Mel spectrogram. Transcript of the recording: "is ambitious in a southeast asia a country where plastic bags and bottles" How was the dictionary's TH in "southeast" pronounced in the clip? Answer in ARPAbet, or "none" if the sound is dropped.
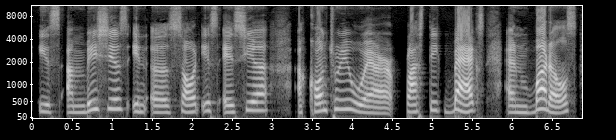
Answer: T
